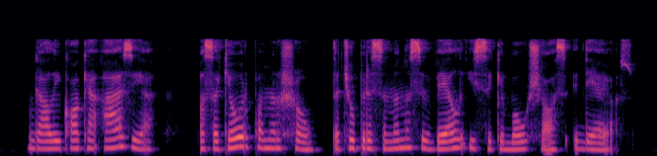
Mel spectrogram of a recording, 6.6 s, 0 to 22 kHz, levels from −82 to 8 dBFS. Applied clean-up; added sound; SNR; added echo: none; none; none; none.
